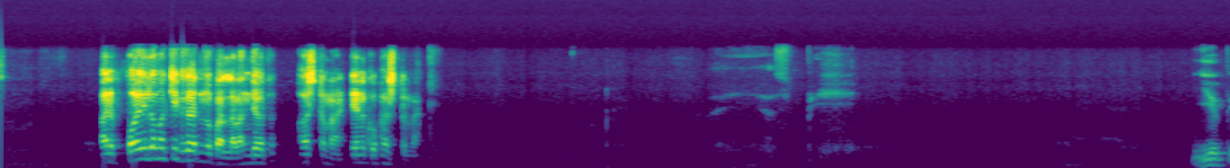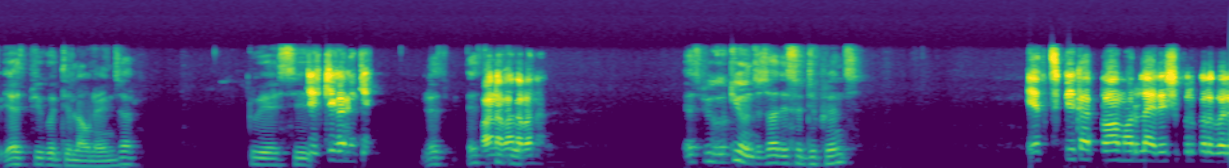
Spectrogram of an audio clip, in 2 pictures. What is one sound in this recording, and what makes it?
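A man explains calmly through a microphone, in bursts with pauses.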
